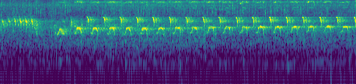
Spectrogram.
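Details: Long-tailed shrike, bathed as water therapy, sings a rapid chain of high, rising chirped notes, around fifteen in a row, after a short varied opening twitter.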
